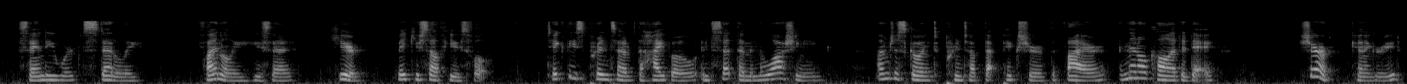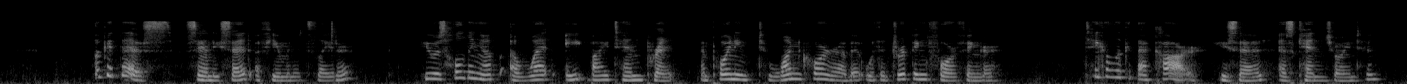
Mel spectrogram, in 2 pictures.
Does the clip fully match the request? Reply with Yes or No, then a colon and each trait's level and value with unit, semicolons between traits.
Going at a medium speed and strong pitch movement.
No: average, 185 wpm; average, 4.2 semitones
